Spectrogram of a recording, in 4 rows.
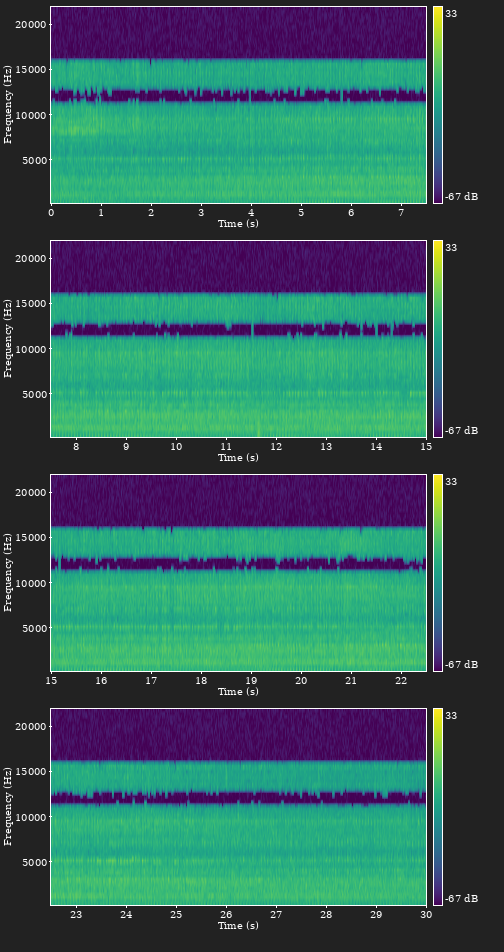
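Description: Small gasoline engine of a Woodland Mills HM130MAX bandsaw sawmill running steadily at idle, with no cut under way; its note shifts slightly about three-quarters of the way through.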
